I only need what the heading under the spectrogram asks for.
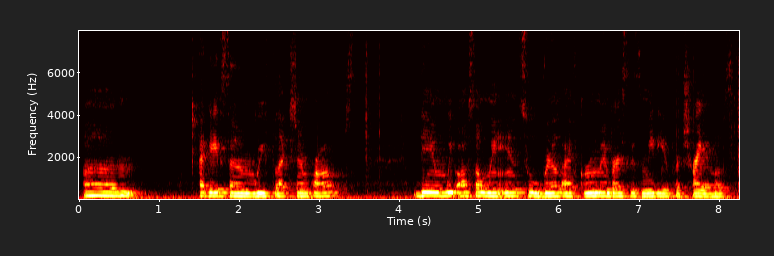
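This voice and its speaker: A woman's voice: low-pitched, level tone, takes it slowly, mellow, slight background noise. A woman with a stuffy nose and sore throat, talking casually to viewers as a healing educator and host, loose and conversational. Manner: conversational, loose, addresses listeners as y'all. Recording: roomy echo.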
